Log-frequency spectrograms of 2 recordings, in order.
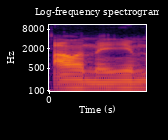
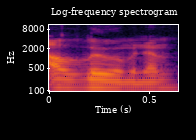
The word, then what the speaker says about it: aluminium: And it is pronounced aluminium, not aluminum.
